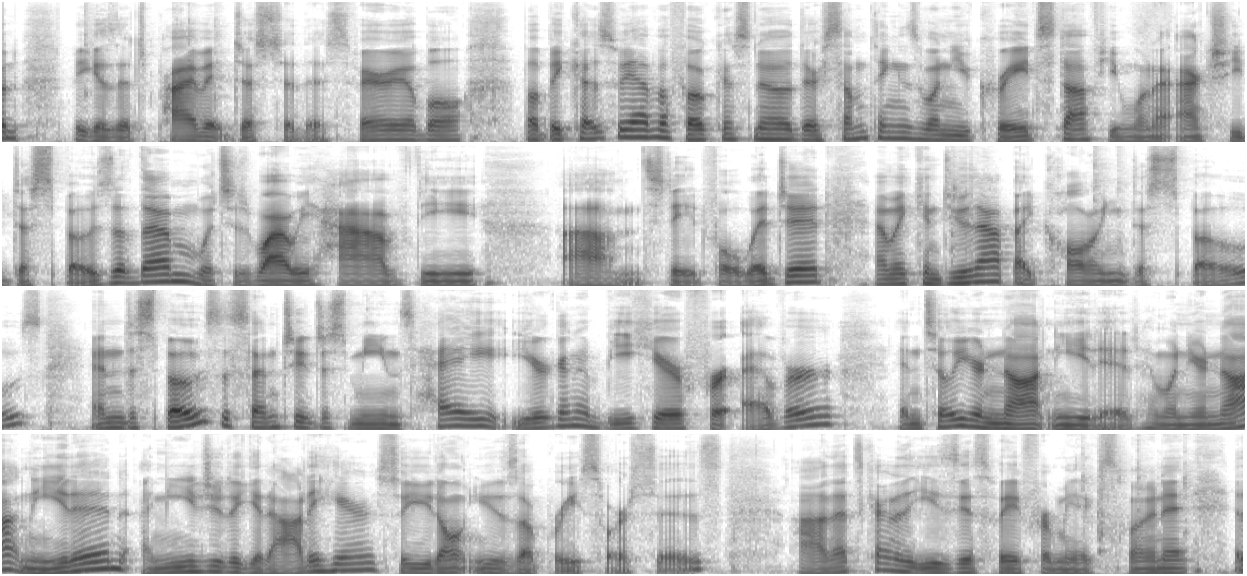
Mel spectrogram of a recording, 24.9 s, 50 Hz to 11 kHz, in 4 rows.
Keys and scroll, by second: 1.0 Return, 10.8-11.5 typing, 11.7 Return, 24.0-24.8 typing.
